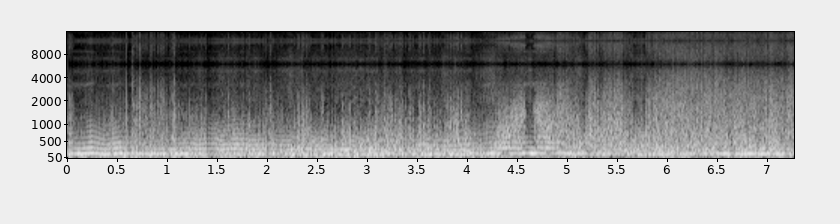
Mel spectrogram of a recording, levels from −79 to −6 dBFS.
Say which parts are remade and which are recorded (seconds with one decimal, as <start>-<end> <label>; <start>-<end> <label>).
0.0-2.8 recorded; 2.8-3.5 remade; 3.5-4.0 recorded; 4.0-5.5 remade; 5.5-7.3 recorded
